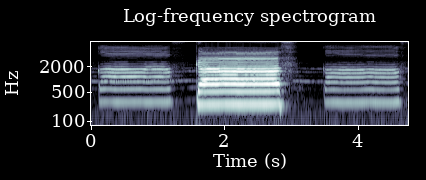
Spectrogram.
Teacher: زبان کی جڑ کو سخت تالو سے لگا کر ادا ہوتا ہے.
